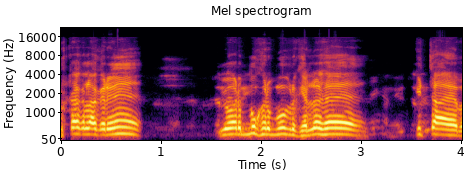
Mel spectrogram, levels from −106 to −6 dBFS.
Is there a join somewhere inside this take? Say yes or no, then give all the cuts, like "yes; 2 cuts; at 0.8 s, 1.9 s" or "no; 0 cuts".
no; 0 cuts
